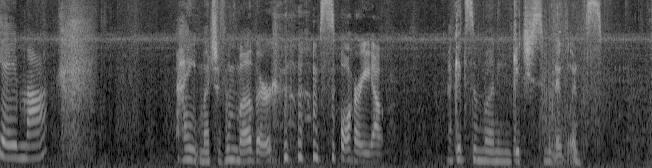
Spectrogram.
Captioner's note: laughs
